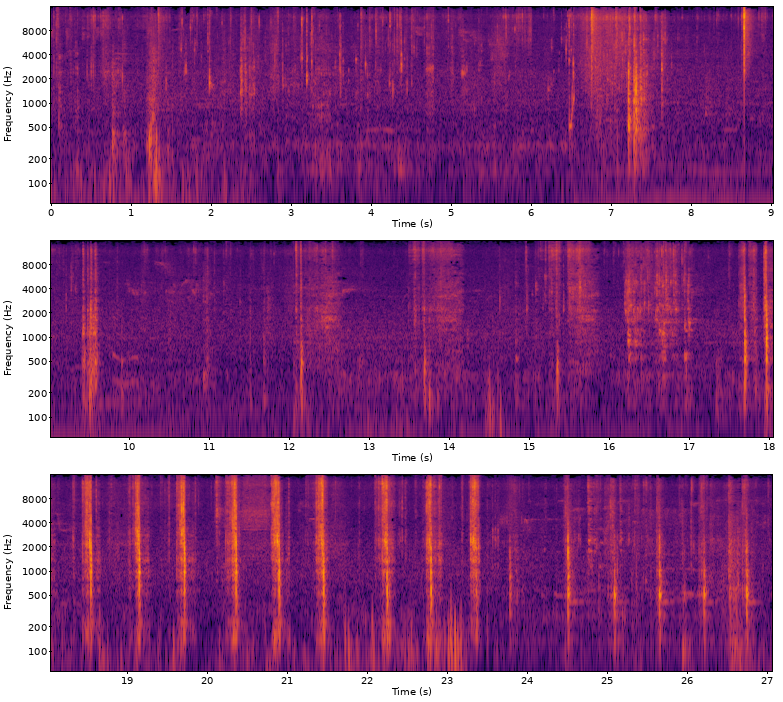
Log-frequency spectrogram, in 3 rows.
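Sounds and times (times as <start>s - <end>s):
water poured splashing: 1.2s - 7.8s, 16.2s - 17.2s.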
